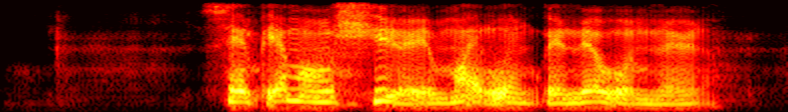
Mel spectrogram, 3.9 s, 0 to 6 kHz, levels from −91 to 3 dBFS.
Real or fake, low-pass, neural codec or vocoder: fake; 5.4 kHz; autoencoder, 44.1 kHz, a latent of 192 numbers a frame, MeloTTS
